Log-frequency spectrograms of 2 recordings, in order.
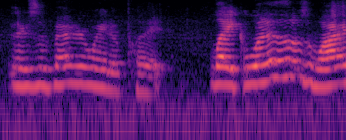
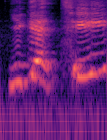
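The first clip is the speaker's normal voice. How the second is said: put-on stern old lady ultimatum; 2 semitones higher, 8 dB louder than usual. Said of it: "she's like".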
